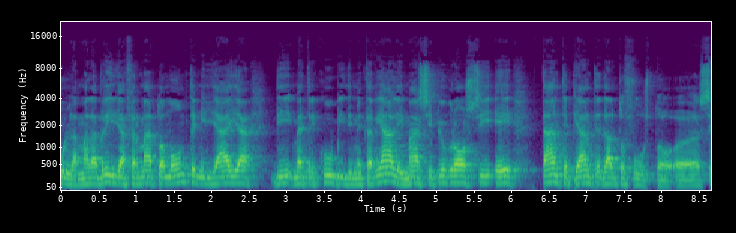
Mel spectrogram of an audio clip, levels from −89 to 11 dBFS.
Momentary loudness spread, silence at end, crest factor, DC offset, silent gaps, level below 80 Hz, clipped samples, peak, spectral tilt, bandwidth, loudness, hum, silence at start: 8 LU; 0 s; 14 dB; under 0.1%; none; -50 dBFS; under 0.1%; 0 dBFS; -6.5 dB/octave; 9.6 kHz; -16 LUFS; none; 0 s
